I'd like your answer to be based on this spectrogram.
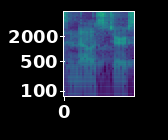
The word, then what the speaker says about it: Nostr: One final note on pronunciation. I've been saying Nostr for a while. You can tell I'm going back and forth because Alex says Nostr, so I started saying Nostr during the interview because I'm easily influenced.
